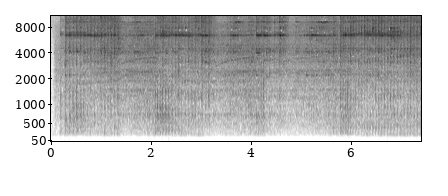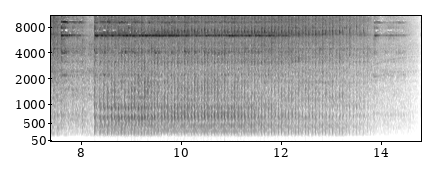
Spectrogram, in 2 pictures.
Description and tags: Jack Hammer3
a Jackhammer at work outside my home. pt. 3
